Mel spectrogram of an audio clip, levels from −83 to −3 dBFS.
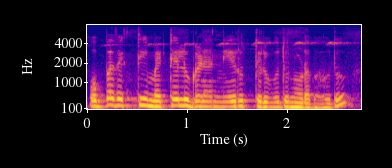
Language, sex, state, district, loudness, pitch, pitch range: Kannada, female, Karnataka, Bangalore, -14 LUFS, 185 Hz, 175-215 Hz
